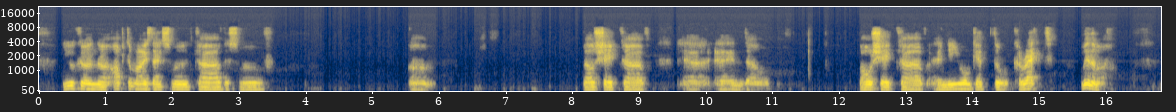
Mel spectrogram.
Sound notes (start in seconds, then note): 3.7 pause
